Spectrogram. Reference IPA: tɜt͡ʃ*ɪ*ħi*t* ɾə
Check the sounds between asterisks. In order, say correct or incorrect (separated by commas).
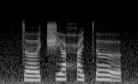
correct, correct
